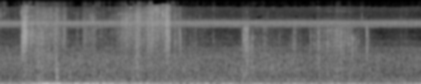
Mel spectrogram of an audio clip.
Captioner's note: footsteps crunching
